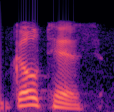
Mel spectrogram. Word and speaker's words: Goetz: Author Bracha Goetz on the Show.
